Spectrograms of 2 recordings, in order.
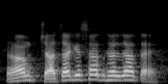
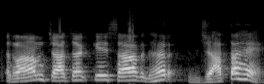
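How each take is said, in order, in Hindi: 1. शब्द "चाचा" पर स्ट्रेस है। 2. शब्द "जाता" पर स्ट्रेस है। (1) "अगर हम चाचा पर स्ट्रेस देंगे" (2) "यानी जाता है, मैंने तो नहीं सुना था जाता है"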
